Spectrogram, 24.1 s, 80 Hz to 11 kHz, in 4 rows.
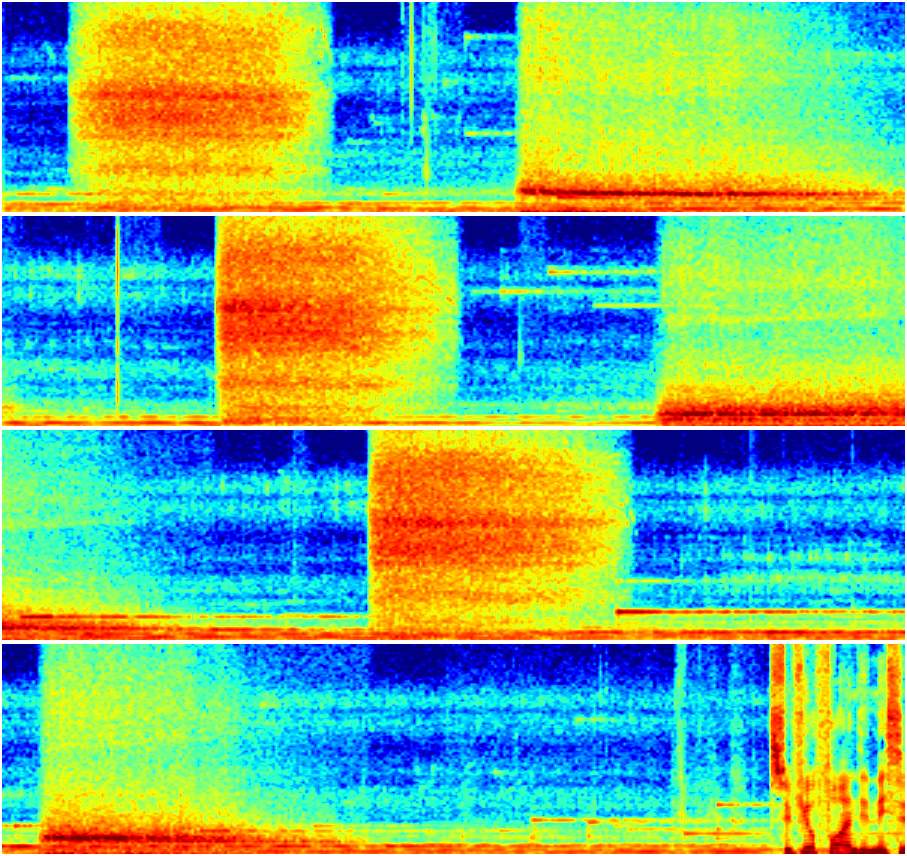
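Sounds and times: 
slow deep breathing: 0.4 - 2.3, 3.4 - 6.5, 7.4 - 9.1, 10.3 - 16.2, 18.2 - 20.8
speech: 23.2 - 24.0.

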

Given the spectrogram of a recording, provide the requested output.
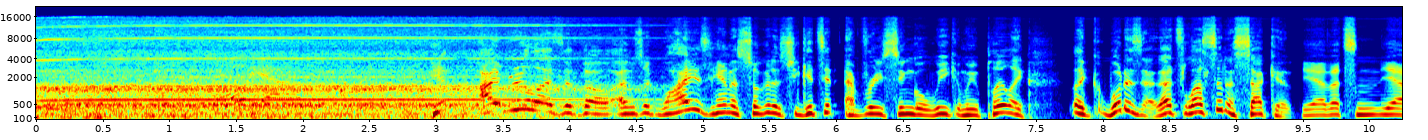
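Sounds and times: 
vacuum cleaner running: 0.0 - 5.1
speech: 3.0 - 10.2.

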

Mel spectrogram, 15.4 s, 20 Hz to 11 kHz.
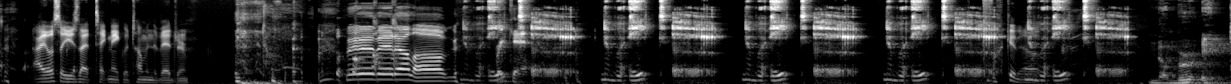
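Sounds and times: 
laughter: 0.0 - 1.0, 3.0 - 7.3
speech: 0.0 - 3.1, 4.1 - 8.4, 9.3 - 10.3, 11.0 - 12.0, 12.6 - 13.7
loud burps: 6.4 - 7.4, 8.4 - 9.1, 10.2 - 10.9, 12.0 - 15.3.

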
